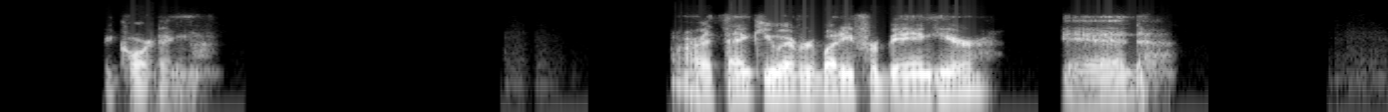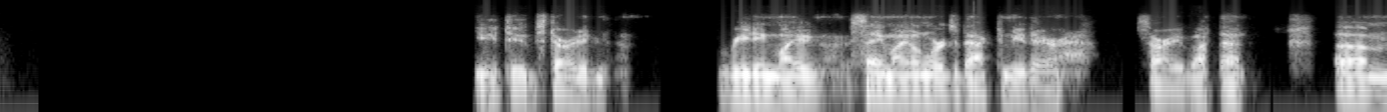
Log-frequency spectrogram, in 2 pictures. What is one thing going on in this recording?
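A middle-aged man speaks calmly over an online call, with pauses.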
